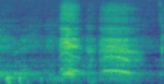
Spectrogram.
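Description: A woman laughing breathily into a handheld microphone: two short gasping laugh breaths about a second in.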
